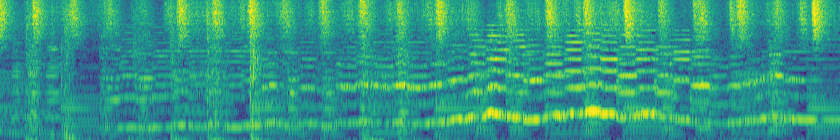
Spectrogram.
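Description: Instrumental music from a small acoustic theatre band of clarinet, violin, guitar and piano: a single melody line winds up and down over a steady, evenly pulsed accompaniment.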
